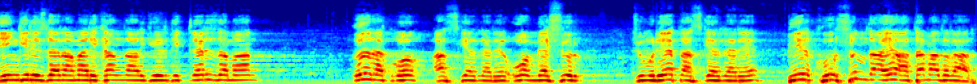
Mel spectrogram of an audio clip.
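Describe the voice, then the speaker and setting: Keeping a monotone, flat intonation and very even loudness, a man with a high pitch talks at a fairly slow pace. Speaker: public speaker at a nomad culture festival. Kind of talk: public speech. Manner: rousing, oratorical.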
